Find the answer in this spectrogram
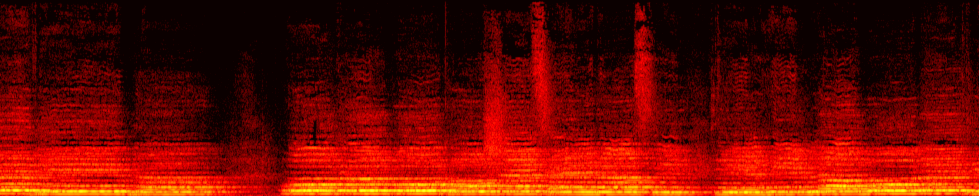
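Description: Small choir singing slow, sustained chords in long phrases, with a pause for breath about four seconds in and a brief dip near eleven seconds.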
